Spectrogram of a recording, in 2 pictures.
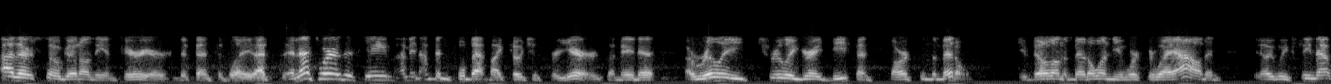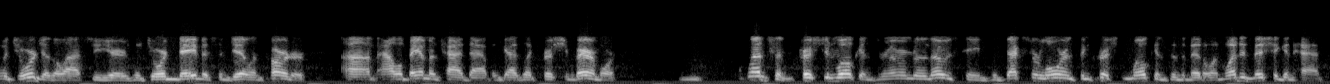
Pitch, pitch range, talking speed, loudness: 130 Hz, 110-170 Hz, 210 wpm, -21 LUFS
